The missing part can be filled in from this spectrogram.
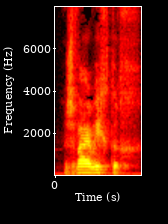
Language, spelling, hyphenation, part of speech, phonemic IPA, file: Dutch, zwaarwichtig, zwaar‧wich‧tig, adjective, /ˌzʋaːrˈʋɪx.təx/, Nl-zwaarwichtig.ogg
- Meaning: 1. very important, of great importance 2. serious 3. heavy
